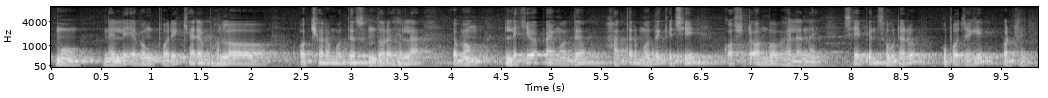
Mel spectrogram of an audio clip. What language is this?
Odia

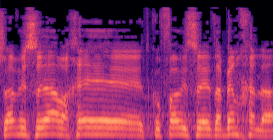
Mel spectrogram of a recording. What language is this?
Hebrew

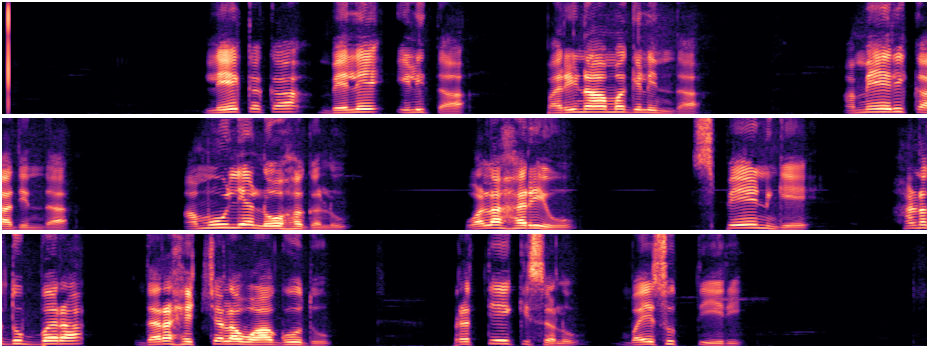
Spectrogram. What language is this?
Kannada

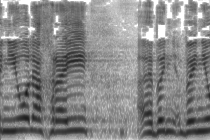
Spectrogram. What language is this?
Hebrew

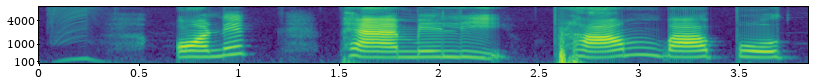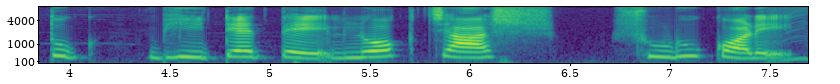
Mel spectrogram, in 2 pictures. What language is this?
Bangla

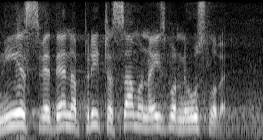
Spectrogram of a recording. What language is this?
Serbian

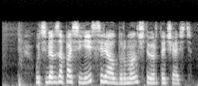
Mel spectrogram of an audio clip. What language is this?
Russian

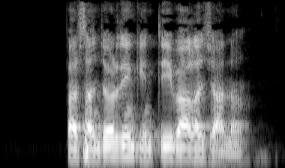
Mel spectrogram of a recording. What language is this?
Catalan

